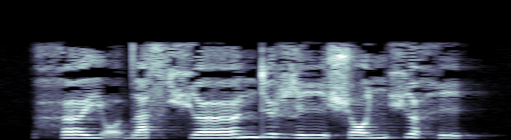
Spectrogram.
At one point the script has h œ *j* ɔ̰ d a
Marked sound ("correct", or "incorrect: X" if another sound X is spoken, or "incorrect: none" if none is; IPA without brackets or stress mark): correct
